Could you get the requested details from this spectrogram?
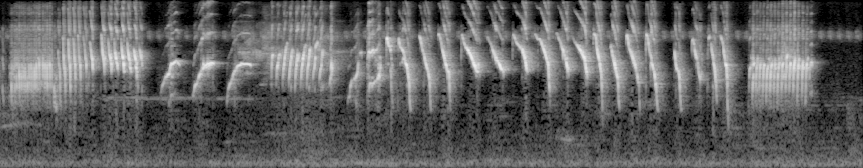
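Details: Song of a Spanish Timbrado canary for training, mixing buzzy metallic trills with runs of rapid falling whistled notes and a closing rolling trill; very clean, quiet background.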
